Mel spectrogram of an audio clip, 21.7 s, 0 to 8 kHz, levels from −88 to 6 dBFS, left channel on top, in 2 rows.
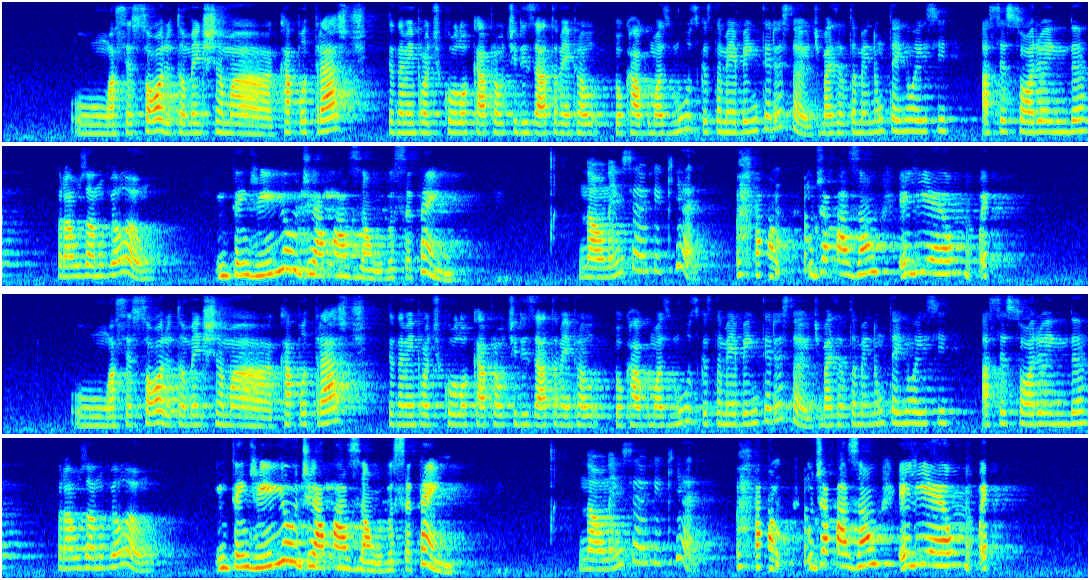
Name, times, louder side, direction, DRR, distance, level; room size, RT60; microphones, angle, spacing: voice 1, 0.7-3.6 3.9-9.5 9.8-10.9 11.4-12.4 14.1-14.5 16.6-17.8 18.2-18.4, left 2 dB, 15° left, 1.2 m, -26 dB
voice 2, 13.0-15.4 18.5-18.6 18.9-20.7, right 4 dB, 60° right, 1.0 m, -20 dB
20.5 x 18.0 x 10.0 m
head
